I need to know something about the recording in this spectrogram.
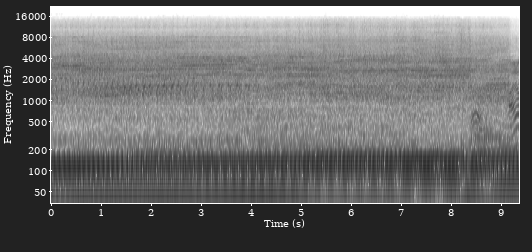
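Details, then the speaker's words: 8th-gen build engine, smooth even idle with steady low drone, no ticking, knocking or hunting; AFRs around 13, check engine light on and valve adjustment still due: normal idle. "all right up y'all sounds normal sounds good sounds right afrs are chilling like 13s"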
